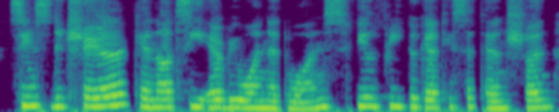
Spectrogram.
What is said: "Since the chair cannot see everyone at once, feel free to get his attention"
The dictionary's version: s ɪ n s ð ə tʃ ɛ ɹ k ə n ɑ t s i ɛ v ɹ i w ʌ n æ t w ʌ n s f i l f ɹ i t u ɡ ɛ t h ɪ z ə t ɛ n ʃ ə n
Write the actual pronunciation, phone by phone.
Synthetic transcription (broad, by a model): s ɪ n s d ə tʃ ɛ ɹ k ə n ɑ t s i ɛ v ɹ i w ʌ n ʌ t w ʌ n s f i l f ɹ i t u ɡ ɛ t h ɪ s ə t ɛ n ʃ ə n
